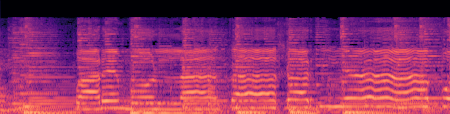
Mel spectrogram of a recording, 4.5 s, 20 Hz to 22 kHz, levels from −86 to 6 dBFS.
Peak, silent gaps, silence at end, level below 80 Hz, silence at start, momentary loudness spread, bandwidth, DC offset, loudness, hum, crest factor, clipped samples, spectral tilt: 0 dBFS; none; 0 s; -22 dBFS; 0 s; 5 LU; 12 kHz; under 0.1%; -14 LUFS; none; 12 dB; under 0.1%; -4.5 dB/octave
